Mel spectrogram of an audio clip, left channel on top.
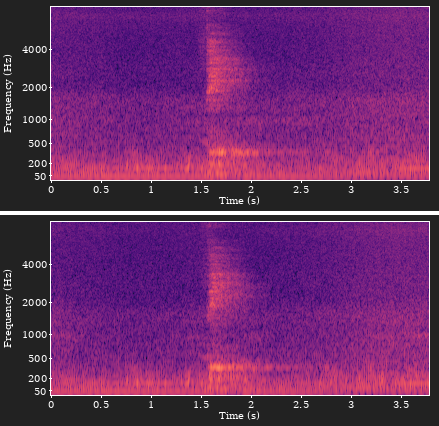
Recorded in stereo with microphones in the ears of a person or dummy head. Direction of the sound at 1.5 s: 50° left (ahead or behind).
